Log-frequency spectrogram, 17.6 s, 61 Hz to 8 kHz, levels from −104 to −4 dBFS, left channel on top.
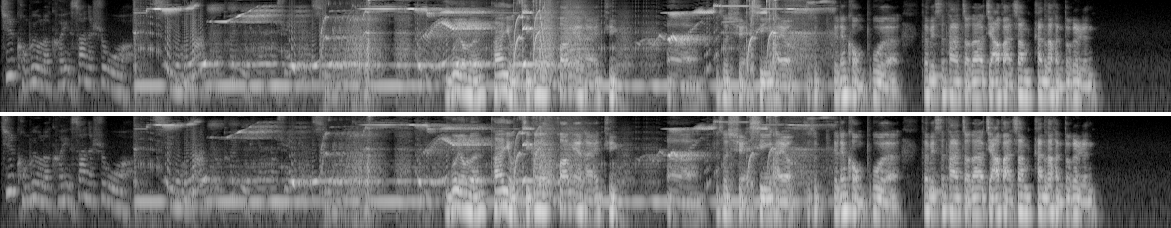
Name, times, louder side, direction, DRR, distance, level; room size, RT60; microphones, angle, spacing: voice 1, 0.0-5.2 13.9-14.5, equal, 25° left, 1.1 m, -48 dB
sound 1, 2.0-12.5, left 7 dB, 45° left, 0.6 m, -32 dB
voice 2, 6.3-9.4 10.0-13.5 13.9-16.4, right 1 dB, 10° right, 0.7 m, -31 dB
6.1 x 2.6 x 2.7 m
head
